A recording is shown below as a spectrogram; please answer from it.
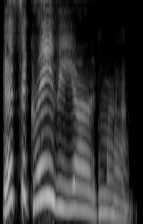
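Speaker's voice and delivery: high, drawn-out dog voice; talking dog. Acted. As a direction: announce it slowly as a squeaky talking dog. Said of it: "he that comes out with".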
